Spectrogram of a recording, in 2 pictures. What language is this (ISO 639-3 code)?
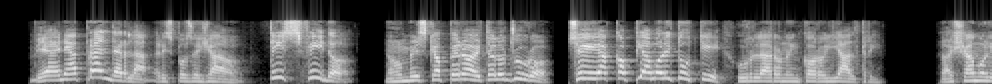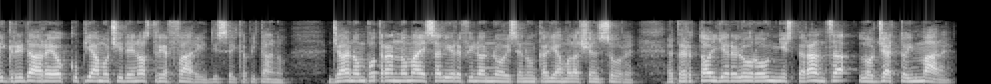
ita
